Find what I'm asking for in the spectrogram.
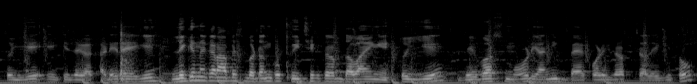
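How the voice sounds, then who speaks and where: Over background music, a video host gives a casual, step-by-step product review, talking to viewers like friends. His voice is medium-pitched at normal speed.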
